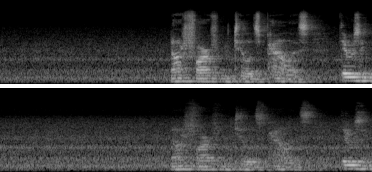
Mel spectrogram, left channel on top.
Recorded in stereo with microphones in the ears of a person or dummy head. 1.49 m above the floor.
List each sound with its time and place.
1.7 s a man speaking: 65° left (ahead or behind), 1.3 m; by 3.6 s 80° left, 2.5 m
